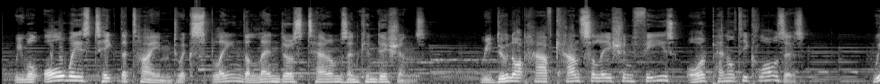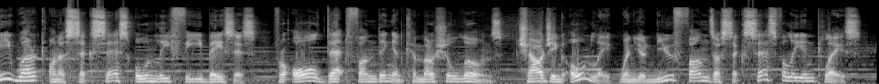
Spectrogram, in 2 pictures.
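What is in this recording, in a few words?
narration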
